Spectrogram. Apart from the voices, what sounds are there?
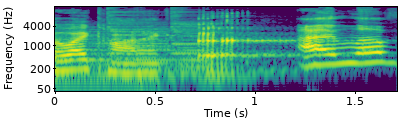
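burp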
